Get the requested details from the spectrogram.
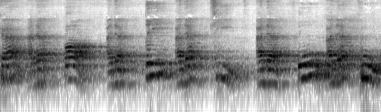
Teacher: Bagian paling belakangnya yang bertemu dengan langit-langit lunak ya atau anak tekak ya adalah tempat keluarnya huruf qof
